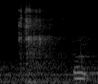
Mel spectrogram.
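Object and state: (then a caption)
Frozen brittle plant leaf. A plant leaf frozen in liquid nitrogen shatters with a bright, glassy, brittle crackle, mostly high-frequency, followed by a short tonal ring. The cold has burst the leaf's water-filled cells, so the plant will no longer photosynthesize and will turn brown.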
